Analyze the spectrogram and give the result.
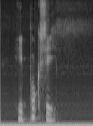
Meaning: hypoxia (condition in which tissues are deprived of oxygen)
- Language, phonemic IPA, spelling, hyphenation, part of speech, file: Dutch, /ɦipɔkˈsi/, hypoxie, hy‧po‧xie, noun, Nl-hypoxie.ogg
